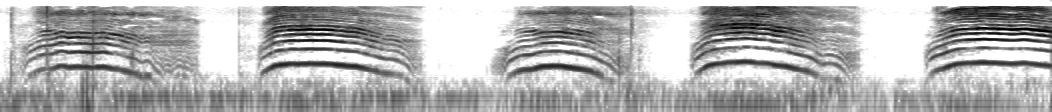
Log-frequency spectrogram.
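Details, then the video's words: Crying kitten giving five loud, drawn-out meows, each arching up and sliding down in pitch, roughly one per second with short pauses between, faint low hum beneath. "kitten cute crying"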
